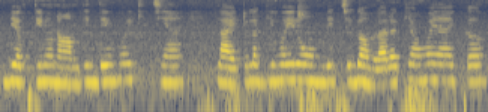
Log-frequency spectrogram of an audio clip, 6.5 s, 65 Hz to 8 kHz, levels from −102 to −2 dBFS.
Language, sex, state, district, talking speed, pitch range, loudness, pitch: Punjabi, female, Punjab, Pathankot, 140 wpm, 235-245 Hz, -17 LUFS, 240 Hz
